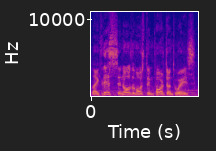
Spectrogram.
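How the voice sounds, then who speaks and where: A man's voice: sits high, normal speed, close to an everyday voice. A man playing a polite, thoughtful scholar-warrior in a video game, speaking courteously and carefully. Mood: courteous, content. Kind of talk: video game dramatic dialogue. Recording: loud ambient noise behind voice.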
